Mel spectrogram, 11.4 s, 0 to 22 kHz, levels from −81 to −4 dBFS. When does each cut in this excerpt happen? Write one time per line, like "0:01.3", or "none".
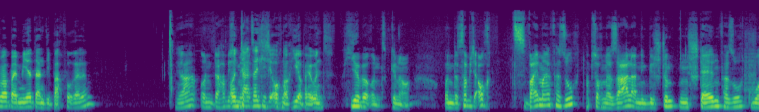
0:02.6
0:08.8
